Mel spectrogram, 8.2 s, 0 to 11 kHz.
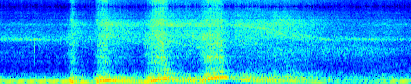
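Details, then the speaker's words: Built Duramax diesel (studded, keyed crank, built transmission, regular non-alternate-firing cam) in a pickup, after repair, heat cycles and coolant flush. Deep note climbs and drops through four quick throttle blips, then steady rumble. Runs excellent after about 20 miles. "But this thing is an absolute monster. I've drove it maybe 20 miles on it, and the thing just runs excellent. The engine sounds great."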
